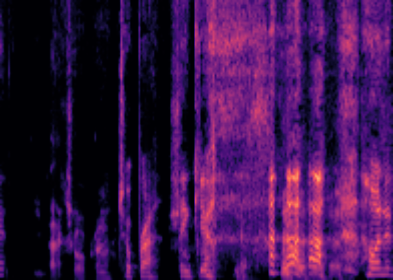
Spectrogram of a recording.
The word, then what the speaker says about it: Chopra: change enough people's minds that's so wonderful deac choa right is that how do you say it deac Chopra choa thank you I wanted to say shopin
